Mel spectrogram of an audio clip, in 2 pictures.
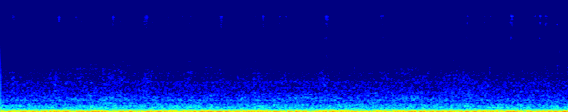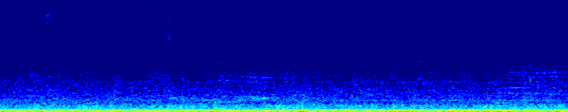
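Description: Felt-tip marker writing on paper: many short pen strokes one after another, over a steady low hum.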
